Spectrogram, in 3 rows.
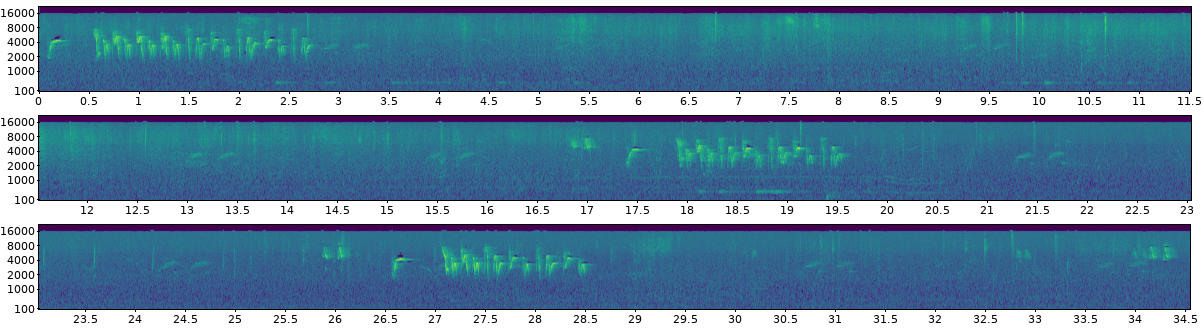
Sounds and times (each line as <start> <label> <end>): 16.9 bird call 19.6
